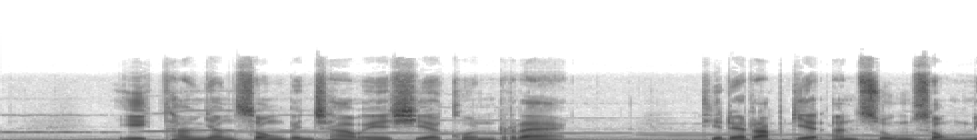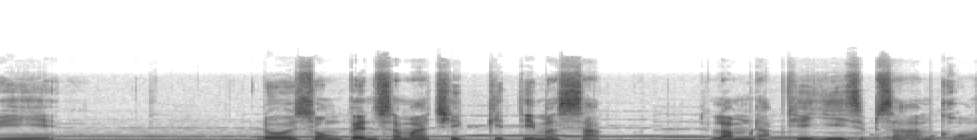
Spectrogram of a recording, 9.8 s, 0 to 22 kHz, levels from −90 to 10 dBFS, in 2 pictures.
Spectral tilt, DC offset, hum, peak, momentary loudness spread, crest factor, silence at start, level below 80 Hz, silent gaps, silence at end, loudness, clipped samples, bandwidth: -3 dB/octave; under 0.1%; none; 0 dBFS; 21 LU; 22 dB; 0 s; -42 dBFS; none; 0 s; -20 LUFS; under 0.1%; 14 kHz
